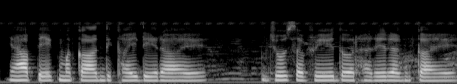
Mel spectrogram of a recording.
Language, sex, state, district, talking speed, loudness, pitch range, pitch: Hindi, female, Uttar Pradesh, Lalitpur, 195 wpm, -18 LUFS, 180-190 Hz, 185 Hz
